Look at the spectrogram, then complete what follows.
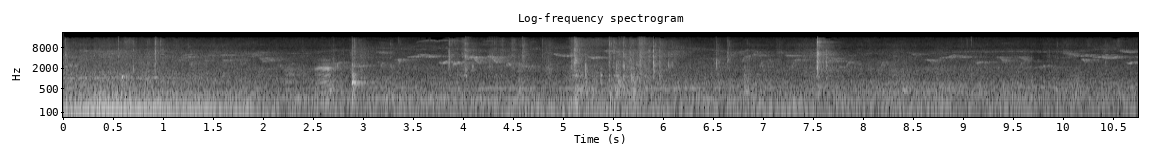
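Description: Outdoor ambience: scattered short high chirps, a few sharp clicks or knocks about two seconds apart, and a low murmur in the first two seconds.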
